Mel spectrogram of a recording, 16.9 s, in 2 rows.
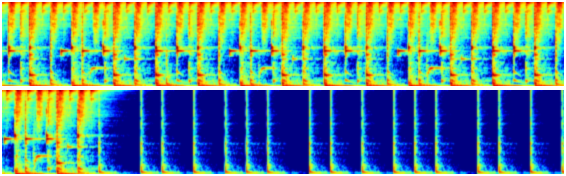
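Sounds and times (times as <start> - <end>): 
samba band playing: 0.0 - 10.2
repinique drum in a samba band: 0.0 - 16.8.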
